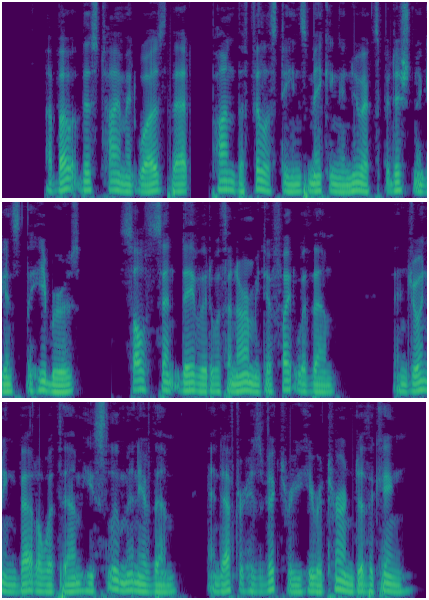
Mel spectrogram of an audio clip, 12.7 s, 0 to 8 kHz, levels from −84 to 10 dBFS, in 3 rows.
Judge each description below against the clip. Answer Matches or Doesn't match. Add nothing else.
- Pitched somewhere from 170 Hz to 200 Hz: Doesn't match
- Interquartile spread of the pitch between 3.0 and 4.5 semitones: Doesn't match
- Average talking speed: Doesn't match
